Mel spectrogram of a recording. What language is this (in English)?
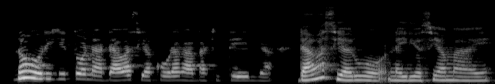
Kikuyu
